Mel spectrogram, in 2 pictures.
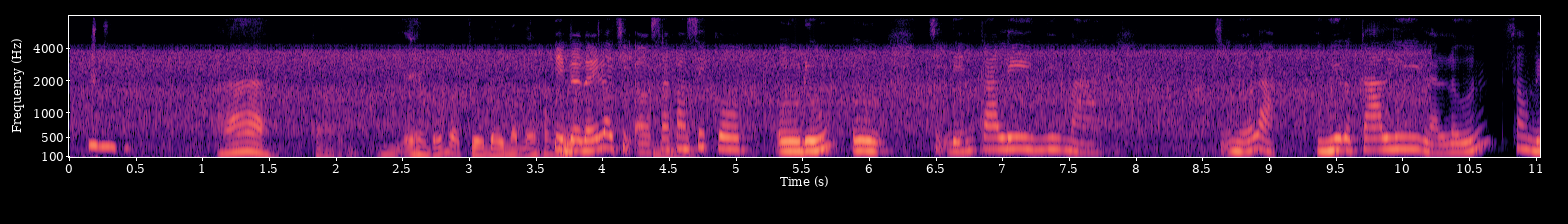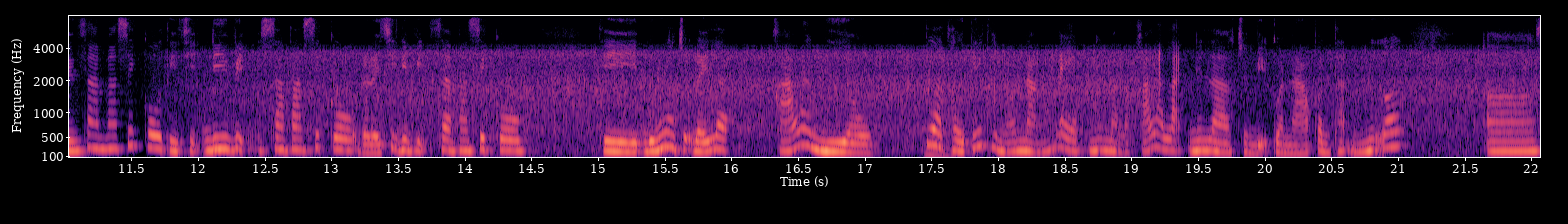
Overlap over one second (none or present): none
